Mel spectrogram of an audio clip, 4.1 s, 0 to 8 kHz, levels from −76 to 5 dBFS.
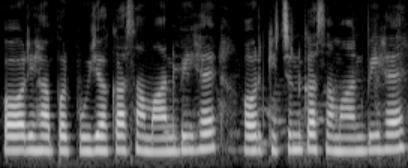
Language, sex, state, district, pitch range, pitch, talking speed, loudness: Hindi, female, Himachal Pradesh, Shimla, 215-230 Hz, 220 Hz, 190 wpm, -16 LUFS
